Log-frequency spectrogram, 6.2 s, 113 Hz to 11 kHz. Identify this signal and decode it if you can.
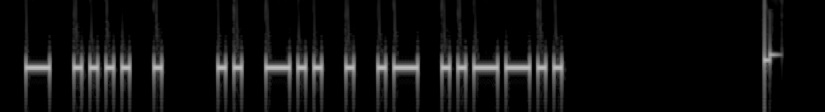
Morse code, heard as a keyed tone, about 20 wpm, 700 Hz. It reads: THE IDEA?
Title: Sentences with 7-Word Phrases - 20wpm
